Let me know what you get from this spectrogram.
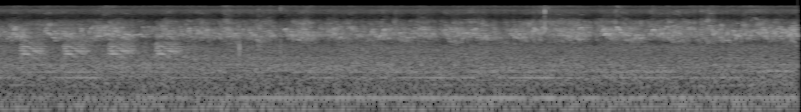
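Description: Many birds chirping and chattering continuously, with a few quick repeated calls in the first two seconds. A steady low hum runs underneath.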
